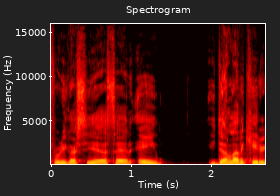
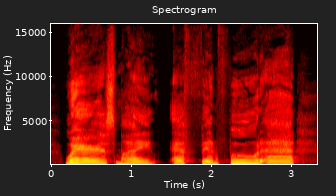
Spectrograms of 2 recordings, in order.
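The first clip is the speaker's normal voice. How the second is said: mock raging, very high, drawn-out scream; 11 semitones higher, 4 dB louder than usual. Retelling how the furious chef at the hotel kitchen yelled: imitating a screaming chef. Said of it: "and he was screaming".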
